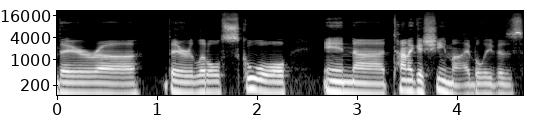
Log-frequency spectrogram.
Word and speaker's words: Tanegashima: With his friend Akiho the only two members of the Robotics Club in their their little school in Tanegashima, I believe is how you pronounce the place.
